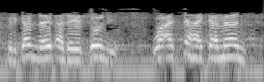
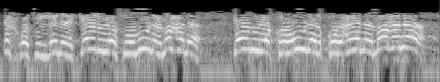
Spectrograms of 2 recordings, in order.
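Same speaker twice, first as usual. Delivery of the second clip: high, rising intercession; pleading; 7 semitones higher than usual. Acted. Believers pleading with God for their brothers, earnest. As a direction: plead insistently, pitch climbing.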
